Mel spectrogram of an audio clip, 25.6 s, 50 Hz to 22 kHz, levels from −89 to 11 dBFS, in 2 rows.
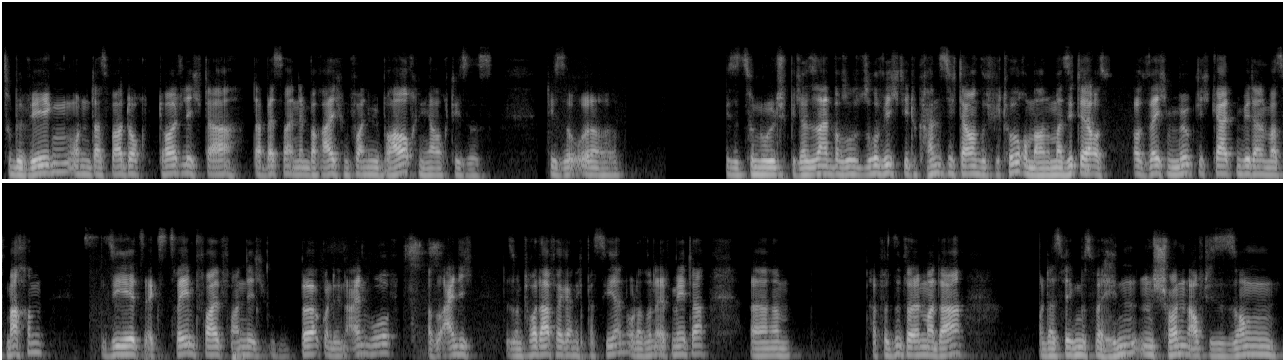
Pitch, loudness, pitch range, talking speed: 125 Hz, -26 LUFS, 120-140 Hz, 215 wpm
